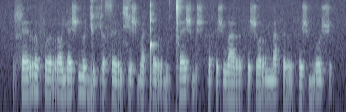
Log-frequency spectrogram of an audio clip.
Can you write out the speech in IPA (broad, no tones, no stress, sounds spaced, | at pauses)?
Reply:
ɬ ɛ r ɤ f ɤ r ɔ j ɛ ʃ n o ɟ ɤ ç ɤ s ɘ r ɕ ə ʃ b a ǃ ɤ r b ɤ ǀ ɛ ʃ b ə ʃ h ə h ɛ ʃ w a r h ɘ ʃ ɔ r n a h ə r h ɘ ʃ b w o ʃ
